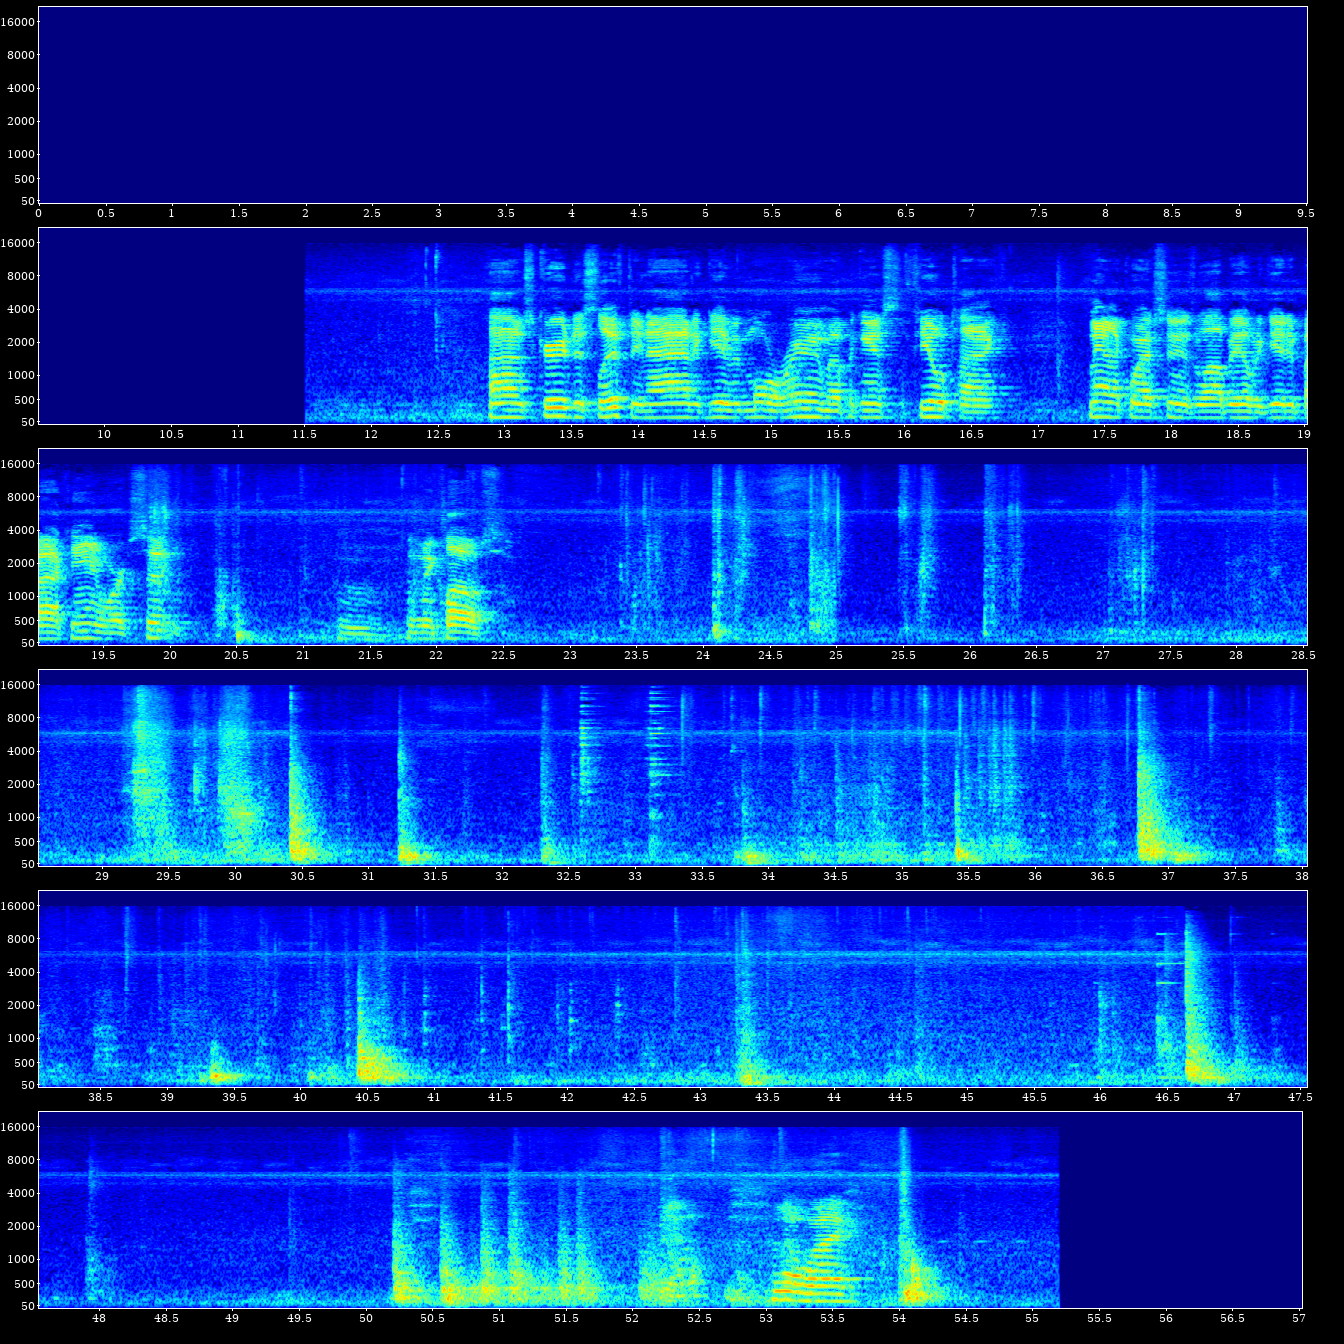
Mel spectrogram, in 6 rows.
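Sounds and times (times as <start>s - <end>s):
night insects chirring: 11.5s - 55.2s
footfalls in truck bed: 36.7s - 38.0s, 39.0s - 40.9s.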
